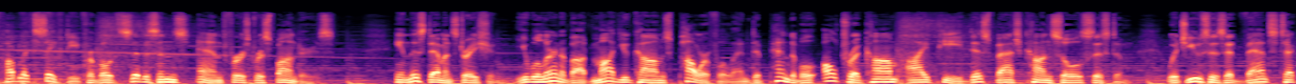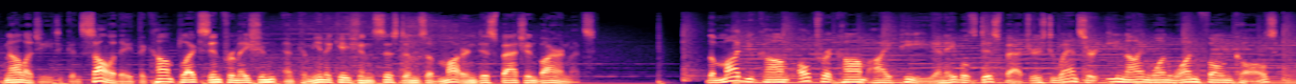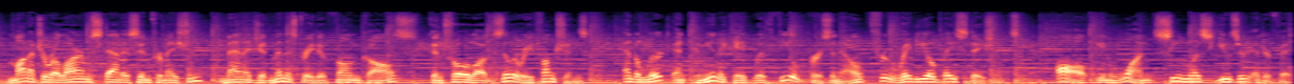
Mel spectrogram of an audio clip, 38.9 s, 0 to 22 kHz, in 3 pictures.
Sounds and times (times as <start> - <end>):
Speech: 0.0 - 3.4, 4.0 - 19.0, 20.1 - 38.8
Music: 0.0 - 38.8.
